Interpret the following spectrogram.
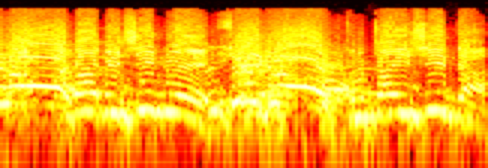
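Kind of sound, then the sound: crowd, crowd chanting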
